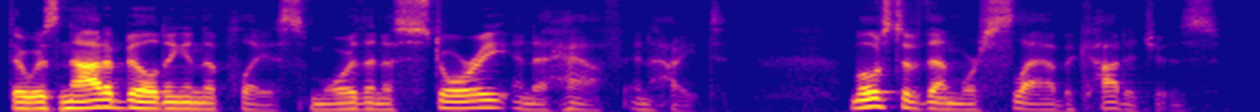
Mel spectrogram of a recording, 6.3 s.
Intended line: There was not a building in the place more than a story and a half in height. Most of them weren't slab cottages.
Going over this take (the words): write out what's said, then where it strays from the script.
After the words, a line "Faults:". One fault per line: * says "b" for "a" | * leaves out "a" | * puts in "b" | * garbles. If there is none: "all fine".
There was not a building in the place more than a story and a half in height. Most of them were slab cottages.
Faults:
* says "were" for "weren't"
